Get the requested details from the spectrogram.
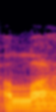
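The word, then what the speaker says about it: الله: അല്ലാഹ് എന്ന ഇസ്മുൽ ജലാലയിൽ ലാമിന് തഫ്ഖീമാണ്. തടിപ്പിച്ച് പറയാം.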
